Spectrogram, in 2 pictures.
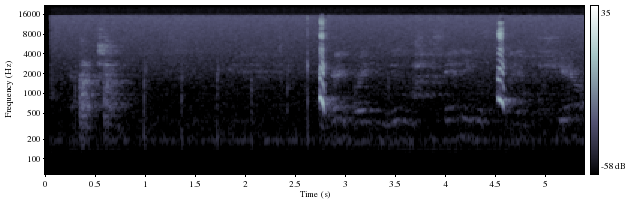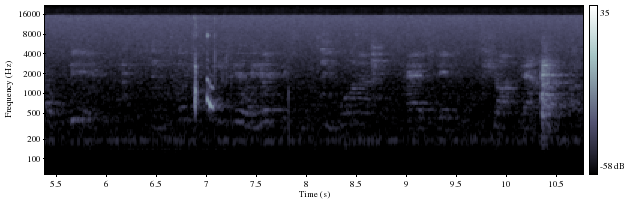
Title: Baby Hiccups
